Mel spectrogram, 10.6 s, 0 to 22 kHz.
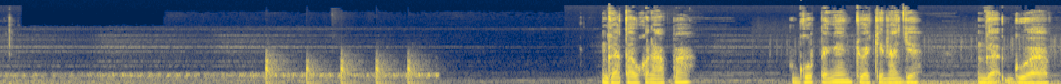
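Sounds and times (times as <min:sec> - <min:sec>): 
constant low droning hum: 0:00.0 - 0:10.6
slow dull knocks on a door at night: 0:02.6 - 0:04.4
speech: 0:06.1 - 0:07.0, 0:07.9 - 0:10.6.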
